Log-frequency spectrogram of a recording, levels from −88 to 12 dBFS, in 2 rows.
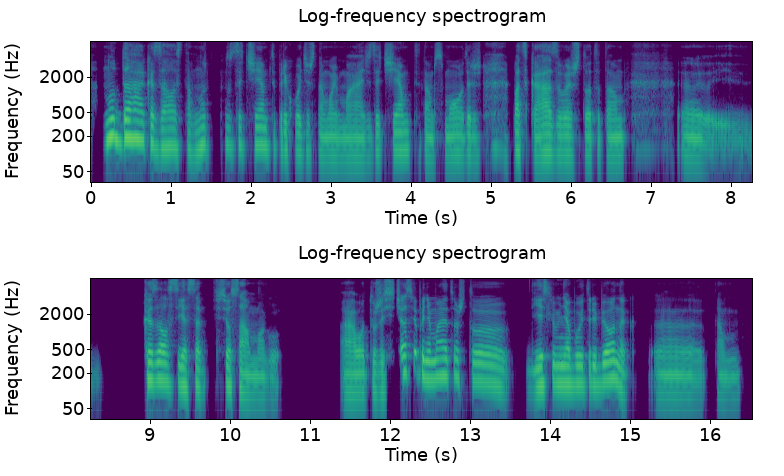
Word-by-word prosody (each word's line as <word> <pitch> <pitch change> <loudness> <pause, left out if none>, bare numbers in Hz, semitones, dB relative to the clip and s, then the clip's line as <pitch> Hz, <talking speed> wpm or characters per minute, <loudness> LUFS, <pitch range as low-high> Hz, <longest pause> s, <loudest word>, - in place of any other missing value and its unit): Ну 190 +4 +6
да. 185 0 +6
Казалось 130 -4 0
там, 115 -3 -7
ну 140 - 0
т 135 - -15 0.2
ну 140 - -6
зачем 140 +1 -3
ты 130 - -14
приходишь 110 -2 -4
на 100 - -4
мой 95 0 -2
матч, 90 0 -3
зачем 110 +4 -2
ты - - -25
там 95 -2 -4
смотришь, 100 0 -4 0.4
подсказываешь 100 0 +1
что-то 95 -1 -4
там? 95 0 -4 0.7
Э, 95 -4 -2
и 70 0 -12 0.5
казалось 150 -3 +4
я 125 -2 +4
са 115 -1 -1
всё 125 - 0
сам 100 -6 +1
могу. 90 -1 -6 0.7
А 95 0 +1
вот 100 +1 +1
уже 100 -1 0
сейчас 195 - +1
я 230 - +3
понимаю, 170 -1 +4
то 175 0 -1
что, 140 -7 +1 0.2
если 125 +5 +1
у - - +3
меня 135 -1 +5
будет 135 0 +1
ребёнок. 140 - +3 0.2
Э, 90 -3 -4
там, 85 0 -8
110 Hz, 155 wpm, -25 LUFS, 95-140 Hz, 0.7 s, Ну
